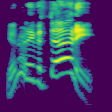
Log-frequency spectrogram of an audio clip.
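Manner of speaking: laughing through a high, loud protest. Retold or imitated. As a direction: laugh the words out in disbelief. Laughing at player calling himself old.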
